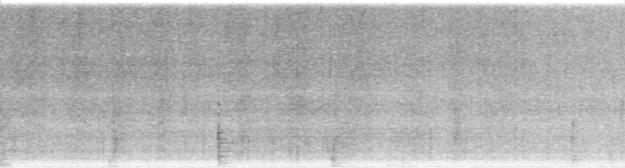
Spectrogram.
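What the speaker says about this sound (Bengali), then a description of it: "এবার আমি এটা একটু মেরে চেড়ে মিশিয়ে নেব" Chicken stir-frying in a pan with a little salt and ground pepper gives a steady, close, loud sizzle, with occasional scraping stirs and a sharp clink partway through, and no talking.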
